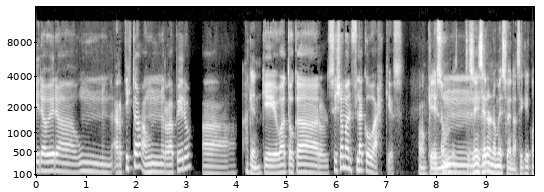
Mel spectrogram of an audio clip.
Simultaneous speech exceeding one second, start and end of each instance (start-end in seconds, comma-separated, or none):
7.9-9.1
